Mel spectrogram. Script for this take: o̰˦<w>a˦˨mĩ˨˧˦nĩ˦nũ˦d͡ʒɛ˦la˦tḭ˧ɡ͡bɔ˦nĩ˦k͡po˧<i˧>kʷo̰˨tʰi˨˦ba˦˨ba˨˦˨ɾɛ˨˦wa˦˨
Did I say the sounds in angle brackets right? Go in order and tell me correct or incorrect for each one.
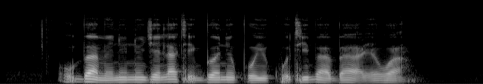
incorrect, correct

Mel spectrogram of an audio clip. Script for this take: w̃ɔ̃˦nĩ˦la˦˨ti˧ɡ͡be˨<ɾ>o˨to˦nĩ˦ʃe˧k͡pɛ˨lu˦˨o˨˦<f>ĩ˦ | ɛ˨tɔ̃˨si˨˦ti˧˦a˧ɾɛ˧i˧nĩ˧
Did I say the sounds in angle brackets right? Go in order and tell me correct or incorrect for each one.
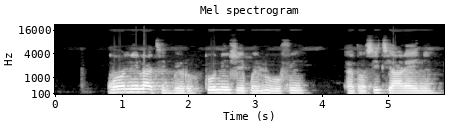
correct, correct

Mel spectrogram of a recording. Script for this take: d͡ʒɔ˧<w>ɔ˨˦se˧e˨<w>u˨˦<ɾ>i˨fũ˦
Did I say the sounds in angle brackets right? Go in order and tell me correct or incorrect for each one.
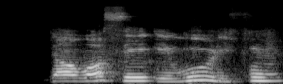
correct, correct, correct

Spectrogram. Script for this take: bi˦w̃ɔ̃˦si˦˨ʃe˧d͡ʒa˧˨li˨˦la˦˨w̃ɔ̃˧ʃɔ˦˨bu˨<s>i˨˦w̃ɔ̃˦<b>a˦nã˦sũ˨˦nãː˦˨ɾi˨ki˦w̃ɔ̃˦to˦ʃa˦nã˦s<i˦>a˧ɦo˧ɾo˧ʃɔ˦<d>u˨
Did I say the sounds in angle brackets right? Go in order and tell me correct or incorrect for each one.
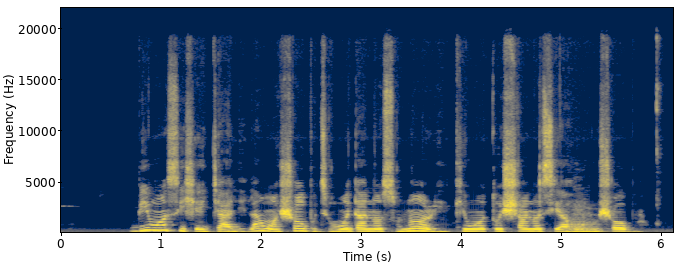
incorrect, incorrect, correct, incorrect

